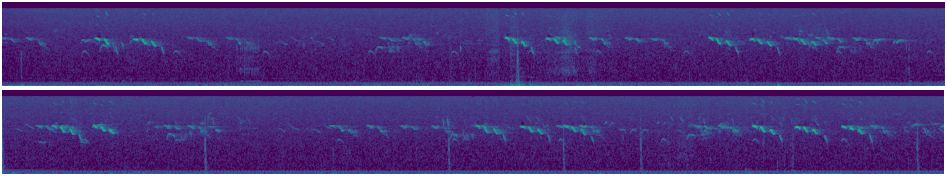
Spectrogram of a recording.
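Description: Small birds calling over and over with short, high, falling chirps, over a steady low hum. A single soft thud about eight seconds in.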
